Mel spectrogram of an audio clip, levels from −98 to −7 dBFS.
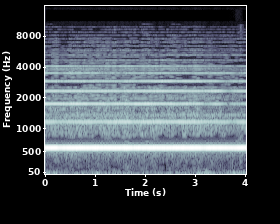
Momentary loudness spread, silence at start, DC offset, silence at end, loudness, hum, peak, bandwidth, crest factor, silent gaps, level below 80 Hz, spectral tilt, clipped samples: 1 LU; 0 s; under 0.1%; 0 s; -10 LUFS; none; -2 dBFS; 9.8 kHz; 8 dB; none; -46 dBFS; 0 dB/octave; under 0.1%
